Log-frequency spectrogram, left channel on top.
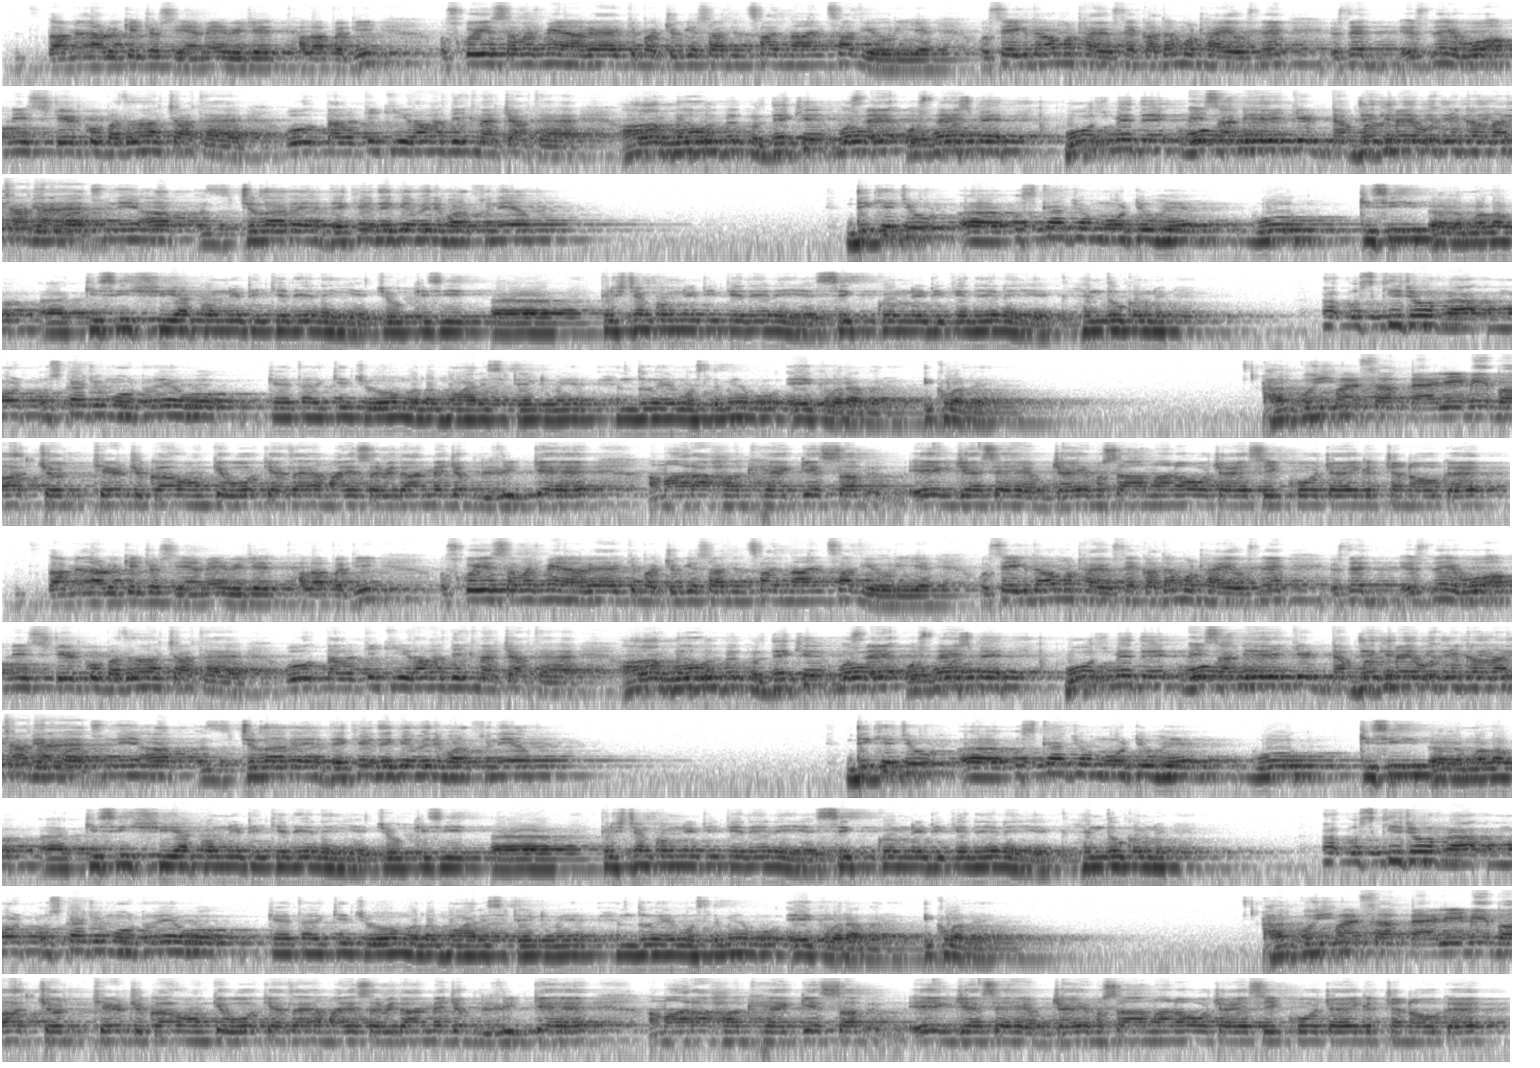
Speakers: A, on the right; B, in the centre.
A: تامل ناڈو کے جو سی ایم ا وجے تھلاپتی اس کو یہ سمجھ میں آ گیا کہ بچوں کے ساتھ انصاف ناان انصافی ہو رہی ہے اس نے اقدام اٹھائے اس نے قدم اٹھائے اس نے اس نے اس نے وہ اپنے اسٹیٹ کو بدلنا چاہتا ہے وہ ترقی کی راہ دیکھنا چاہتا ہے
B: ہاں
A: اور
B: بالکل
A: وہ
B: بالکل دیکھیے وہ
A: اس نے نے
B: وہ اس میں وہ اس میں د وہ اس
A: اندھیرے
B: میں
A: کے ڈبل
B: دیکھے
A: میں
B: دیکھے دیکھے
A: نکلنا
B: دیکھے
A: چاہتا
B: میری
A: ہے
B: بات سنیے آپ چلا رہے ہیں دیکھے کیا دیکھے میری بات سنیے آپ دیکھیے جو اس کا جو موٹو ہے وہ کسی مطلب کسی شیعہ کمیونٹی کے لیے نہیں ہے جو کسی کرشچن کمیونٹی کے لیے نہیں ہے سکھ کمیونٹی کے لیے نہیں ہے ہندو کمیون اس کی جو ر اس کا جو موٹو ہے وہ کہتا ہے کہ جو مطلب ہمارے اسٹیٹ میں ہندو ہے مسلم ہے وہ ایک برابر ہے اکول ہے
A: <inaudible>
B: ہر کوئی
A: با صاحب پہلیے میں بات چھیڑ چکا ہوں کہ وہ کیا تھا ہمارے سویدھان میں جب لٹ کیا ہے ہمارا حق ہے کہ کہ سب ایک جیسے ہے چاہے مسلمان ہو چاہے سکھ ہو چاہے کرشچن ہوے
